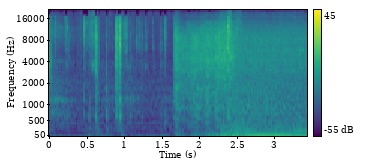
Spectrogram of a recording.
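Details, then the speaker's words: 2015 GMC Terrain 2.4L four-cylinder started during a transmission fluid change: cranks and catches, then a loud, deep, blatty idle from a worn muffler due for replacement; old spark plugs may cause occasional misses. "listen to that muffler that's not that I'm working on replacing"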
